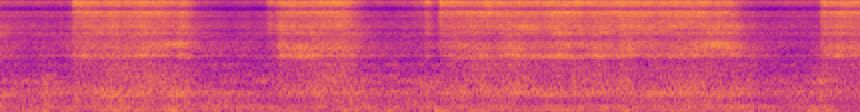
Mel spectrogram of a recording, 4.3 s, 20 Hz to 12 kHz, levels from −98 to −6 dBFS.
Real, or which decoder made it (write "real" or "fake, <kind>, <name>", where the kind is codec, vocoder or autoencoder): fake, codec, SNAC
